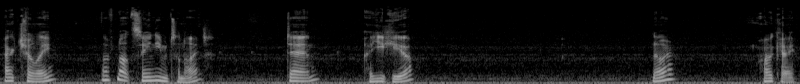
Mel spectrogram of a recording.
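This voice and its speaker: An actor playing a kind, formal old-school gentleman who chairs a meeting politely in an audio drama. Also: a little high, very animated, slow, pauses often, a little hiss or hum, exaggerated voice. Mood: genial, formal.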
